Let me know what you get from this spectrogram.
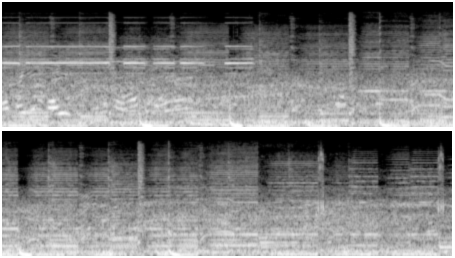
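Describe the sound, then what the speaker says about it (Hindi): Dense road traffic in Ayodhya: engines and vehicle noise form a continuous loud wash, with scattered horn beeps cutting through. "बहुत ट्रैफिक हो गया यार।"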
